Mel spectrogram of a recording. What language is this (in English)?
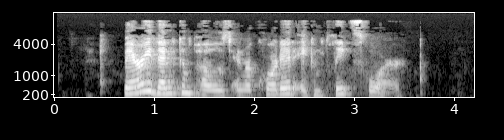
English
